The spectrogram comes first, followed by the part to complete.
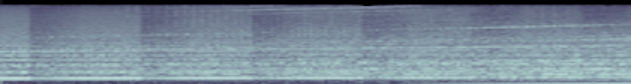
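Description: Hardstyle synth riser: one held synth note gliding slowly upward in pitch, with higher sweeps climbing above it. A deep bass swell comes in near the end as the build-up peaks.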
